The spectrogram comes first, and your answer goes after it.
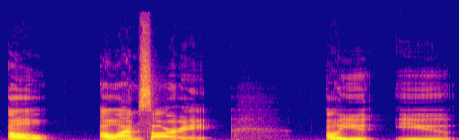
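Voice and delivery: exaggerated fake contrition, loud stretched "oh"s; mock apology. Host mimics man caught in the back seat, mock apology.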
